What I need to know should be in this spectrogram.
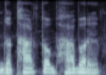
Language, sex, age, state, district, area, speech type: Odia, male, 30-45, Odisha, Kendrapara, urban, read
